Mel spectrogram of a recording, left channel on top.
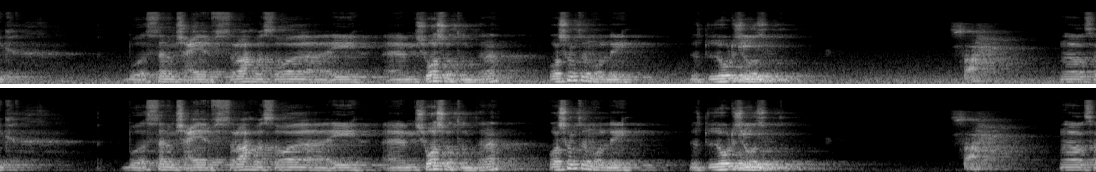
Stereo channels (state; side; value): noise; left; rumble, 14 dB below the sound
